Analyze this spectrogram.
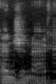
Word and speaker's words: nginx: build essential that is just oh and it's pronounced nginx so NGI anaxes that is the rtmp server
